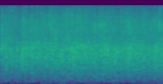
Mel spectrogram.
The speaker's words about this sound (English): You want to applaud about that? I think we should.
